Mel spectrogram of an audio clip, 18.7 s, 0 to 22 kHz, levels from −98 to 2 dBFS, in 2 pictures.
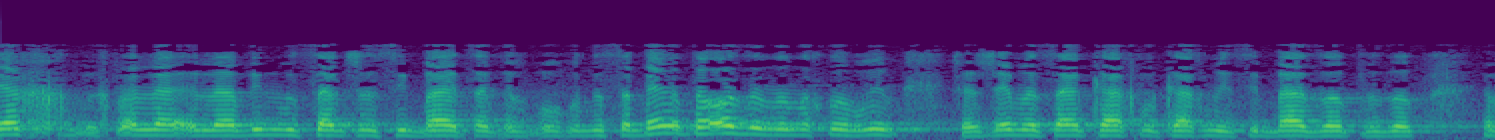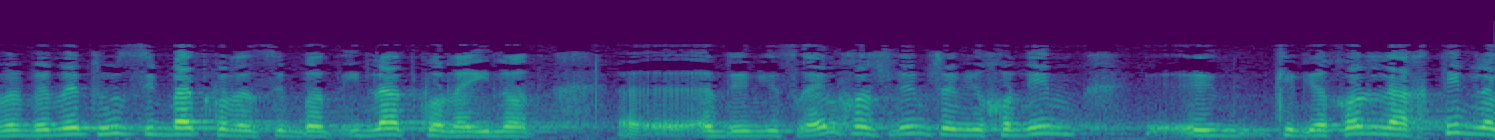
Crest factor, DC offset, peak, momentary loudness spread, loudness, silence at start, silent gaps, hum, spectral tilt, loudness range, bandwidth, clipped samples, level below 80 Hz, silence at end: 18 dB; under 0.1%; -8 dBFS; 11 LU; -28 LUFS; 0 s; none; none; -8 dB/octave; 4 LU; 6.2 kHz; under 0.1%; -66 dBFS; 0 s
